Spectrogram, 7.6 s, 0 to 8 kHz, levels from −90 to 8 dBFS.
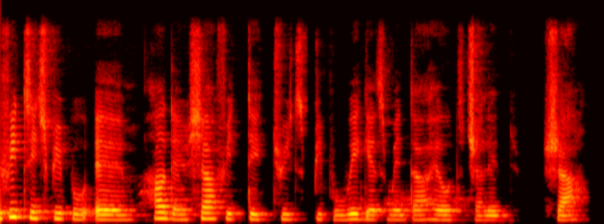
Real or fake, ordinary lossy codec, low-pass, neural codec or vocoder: real; none; 7.2 kHz; none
